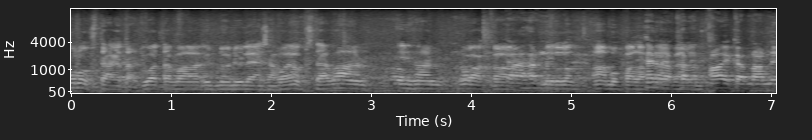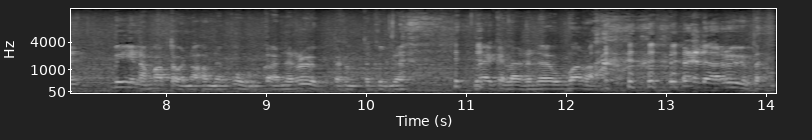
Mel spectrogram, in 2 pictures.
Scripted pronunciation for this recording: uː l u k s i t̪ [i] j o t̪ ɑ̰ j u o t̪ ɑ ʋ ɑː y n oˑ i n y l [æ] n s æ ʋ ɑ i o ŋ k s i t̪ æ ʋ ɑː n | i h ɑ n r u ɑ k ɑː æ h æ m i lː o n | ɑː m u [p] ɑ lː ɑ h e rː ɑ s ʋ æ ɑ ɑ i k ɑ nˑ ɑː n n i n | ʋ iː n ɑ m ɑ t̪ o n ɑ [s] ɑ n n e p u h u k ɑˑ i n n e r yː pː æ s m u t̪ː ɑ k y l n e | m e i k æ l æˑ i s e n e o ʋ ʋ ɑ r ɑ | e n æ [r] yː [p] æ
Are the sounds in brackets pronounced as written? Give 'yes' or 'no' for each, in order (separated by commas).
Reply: no, no, yes, no, yes, yes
